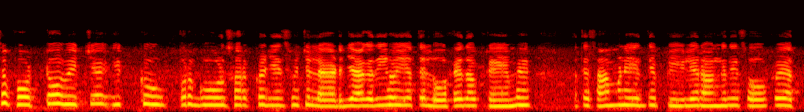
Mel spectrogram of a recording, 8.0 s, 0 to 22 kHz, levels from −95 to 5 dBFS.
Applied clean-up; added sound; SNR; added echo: none; none; none; none.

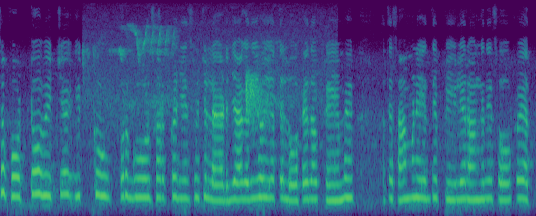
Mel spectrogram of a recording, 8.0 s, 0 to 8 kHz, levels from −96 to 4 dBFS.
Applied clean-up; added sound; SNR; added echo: none; Bird; 13 dB; none.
